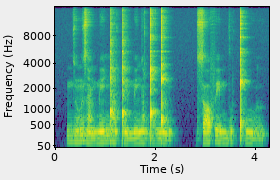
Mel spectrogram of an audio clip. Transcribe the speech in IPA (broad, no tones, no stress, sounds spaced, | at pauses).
n z ũ z ã ɡ m ẽ ŋ͡ǃ ã ǃ ẽ m ẽ ɡ ã ɡ͡ǃ ʌ ŋ͡ǃ ũ | s ɒ f e m b u ǃʰ u l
